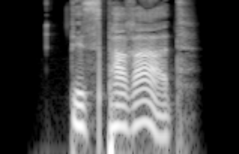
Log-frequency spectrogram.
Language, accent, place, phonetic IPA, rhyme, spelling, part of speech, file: German, Germany, Berlin, [dɪspaˈʁaːt], -aːt, disparat, adjective, De-disparat.ogg
- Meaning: disparate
